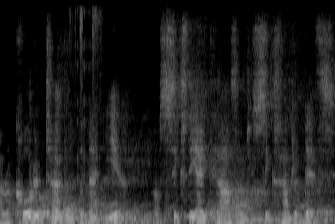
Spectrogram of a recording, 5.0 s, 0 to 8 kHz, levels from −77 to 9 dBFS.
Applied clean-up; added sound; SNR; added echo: neural separator model SepFormer DNS4.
